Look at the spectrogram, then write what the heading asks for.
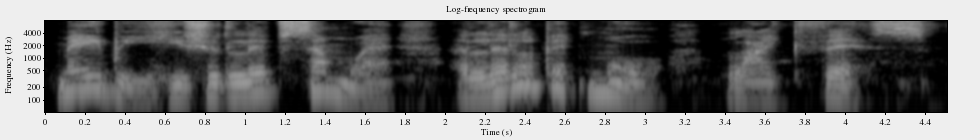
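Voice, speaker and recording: Storybook little girl played by a man, enthusiastic and childlike, lively pitch swings. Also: unhurried. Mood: excited, sincere.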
